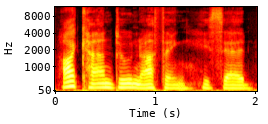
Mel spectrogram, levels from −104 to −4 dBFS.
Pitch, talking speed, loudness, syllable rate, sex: 145 Hz, 175 wpm, -18 LUFS, 3.8 syllables/s, female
